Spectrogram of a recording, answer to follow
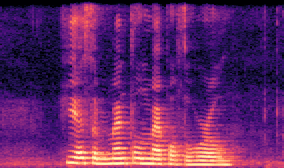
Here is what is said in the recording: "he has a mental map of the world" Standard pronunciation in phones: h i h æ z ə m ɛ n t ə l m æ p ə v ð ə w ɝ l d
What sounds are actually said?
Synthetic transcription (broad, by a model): h i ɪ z ə m ɛ n t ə l m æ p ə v ð ə w ɝ l d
